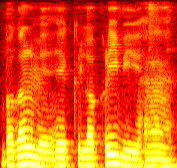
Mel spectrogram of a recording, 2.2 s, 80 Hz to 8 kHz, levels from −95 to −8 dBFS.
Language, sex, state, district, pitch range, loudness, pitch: Hindi, male, Jharkhand, Garhwa, 120-140 Hz, -15 LUFS, 130 Hz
